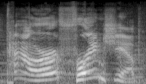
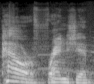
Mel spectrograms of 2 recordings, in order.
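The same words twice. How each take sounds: First: It is said in a bubbly, cheerful way. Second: It is said in a plain, flat way. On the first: The speaker calls it right. "I do not think I'm capable of speaking with that many rainbows" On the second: The speaker calls it wrong. "It's not"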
